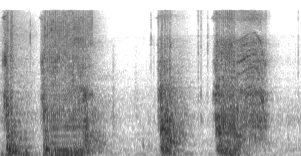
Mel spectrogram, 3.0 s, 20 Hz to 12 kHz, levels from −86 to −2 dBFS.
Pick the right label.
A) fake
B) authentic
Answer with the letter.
B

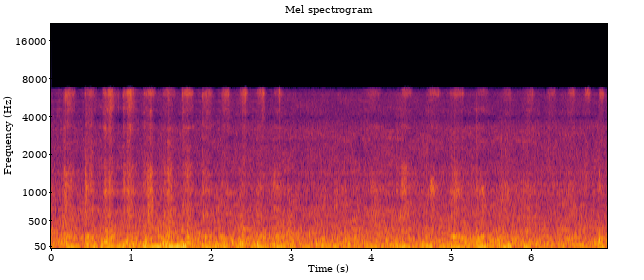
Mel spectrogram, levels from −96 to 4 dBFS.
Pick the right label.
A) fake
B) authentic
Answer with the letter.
A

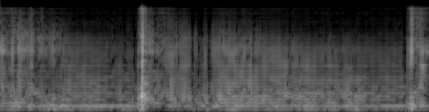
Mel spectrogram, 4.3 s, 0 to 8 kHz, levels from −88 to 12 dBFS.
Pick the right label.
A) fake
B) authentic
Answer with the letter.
A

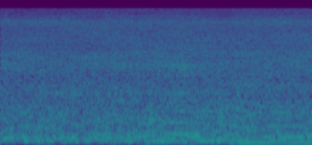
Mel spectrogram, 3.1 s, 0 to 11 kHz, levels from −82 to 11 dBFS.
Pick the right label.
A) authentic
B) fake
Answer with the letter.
B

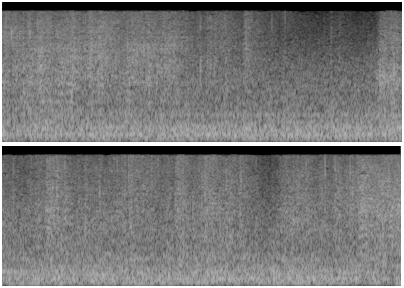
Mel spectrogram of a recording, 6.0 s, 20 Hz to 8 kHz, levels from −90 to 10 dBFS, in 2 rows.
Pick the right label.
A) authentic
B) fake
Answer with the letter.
A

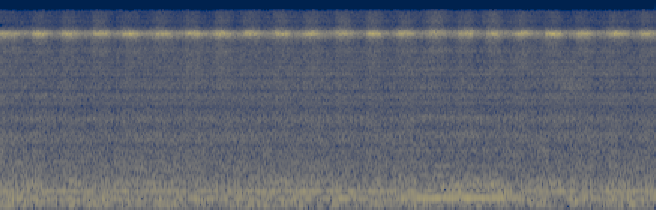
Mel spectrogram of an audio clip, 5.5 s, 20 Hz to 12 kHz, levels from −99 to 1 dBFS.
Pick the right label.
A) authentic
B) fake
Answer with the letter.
B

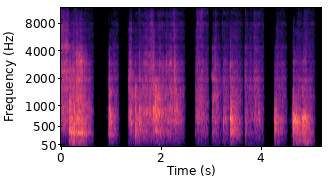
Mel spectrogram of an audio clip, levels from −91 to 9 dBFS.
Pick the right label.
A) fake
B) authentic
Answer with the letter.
A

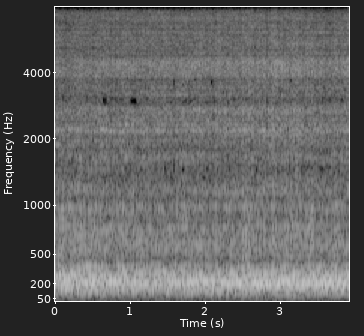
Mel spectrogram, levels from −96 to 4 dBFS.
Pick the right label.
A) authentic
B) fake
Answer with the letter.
A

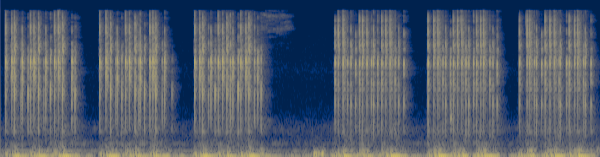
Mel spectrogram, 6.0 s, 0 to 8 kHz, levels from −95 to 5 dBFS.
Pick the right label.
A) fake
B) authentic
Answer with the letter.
B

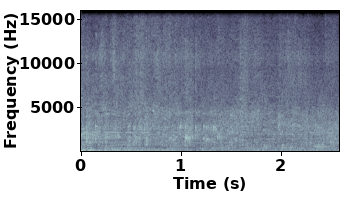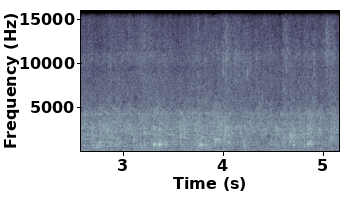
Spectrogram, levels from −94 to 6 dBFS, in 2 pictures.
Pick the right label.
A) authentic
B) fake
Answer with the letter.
B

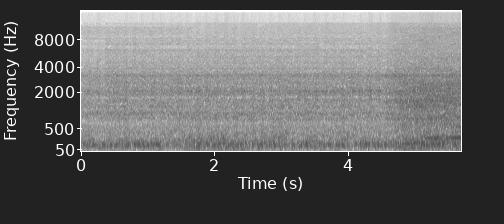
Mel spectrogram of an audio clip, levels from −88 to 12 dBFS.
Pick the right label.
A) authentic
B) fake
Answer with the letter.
B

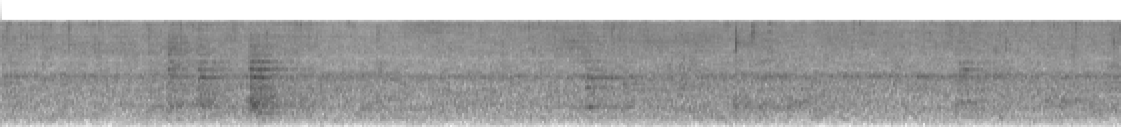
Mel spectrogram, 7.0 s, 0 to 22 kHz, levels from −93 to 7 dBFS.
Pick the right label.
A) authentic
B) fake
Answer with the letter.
A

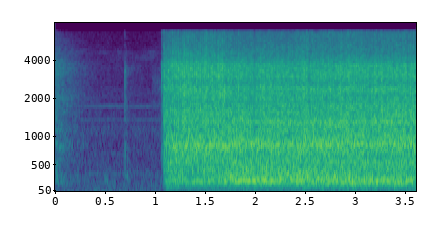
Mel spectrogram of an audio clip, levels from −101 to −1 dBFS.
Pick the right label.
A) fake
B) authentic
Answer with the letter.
A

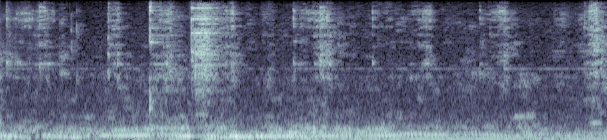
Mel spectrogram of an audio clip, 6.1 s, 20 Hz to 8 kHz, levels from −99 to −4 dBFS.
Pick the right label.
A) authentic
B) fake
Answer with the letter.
A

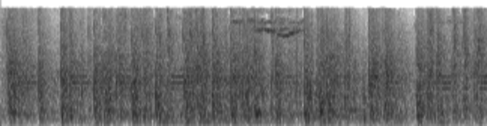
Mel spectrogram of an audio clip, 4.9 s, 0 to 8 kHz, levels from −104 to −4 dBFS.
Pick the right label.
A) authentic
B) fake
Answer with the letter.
A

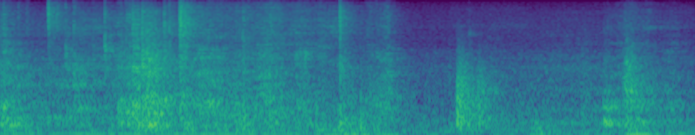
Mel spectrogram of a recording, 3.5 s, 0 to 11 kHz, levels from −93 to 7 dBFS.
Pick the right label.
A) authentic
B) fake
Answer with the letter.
B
